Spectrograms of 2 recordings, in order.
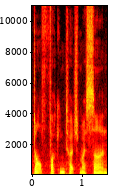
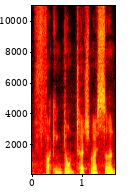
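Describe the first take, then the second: First: Slow, soft seething warning; quiet menace. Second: Slow, soft menacing threat; quiet menace. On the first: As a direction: grind it out slowly and quietly. Repeated threat. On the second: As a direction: hold the fury down, slow and quiet. Threat heard over the child. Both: Acted.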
